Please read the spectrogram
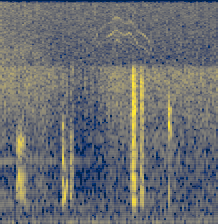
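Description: A few faint, short clicks and squeaks, four in two seconds, over low room tone.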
